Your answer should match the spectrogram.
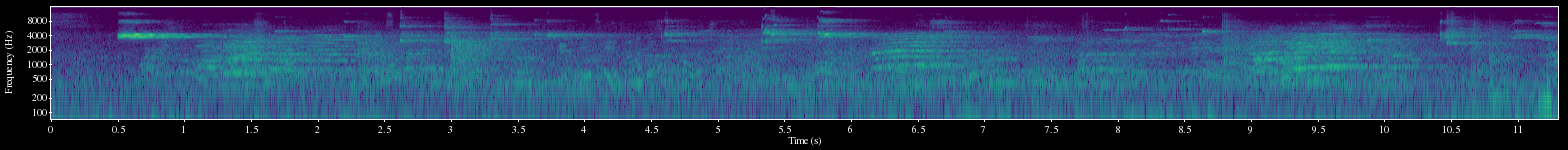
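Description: A basketball is bounced and passed on an indoor court during a women's college game. Scattered thuds and sneaker squeaks carry over a steady gym crowd murmur, with a sharper hit near the start.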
